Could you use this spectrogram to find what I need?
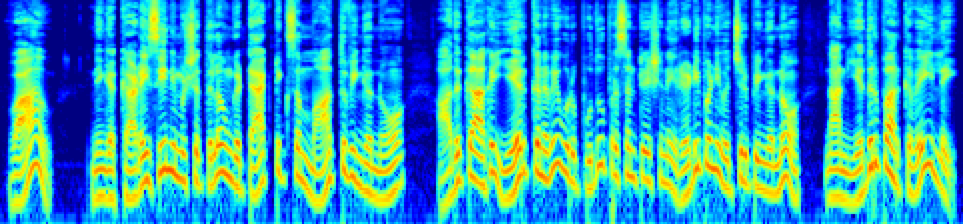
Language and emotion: Tamil, surprised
